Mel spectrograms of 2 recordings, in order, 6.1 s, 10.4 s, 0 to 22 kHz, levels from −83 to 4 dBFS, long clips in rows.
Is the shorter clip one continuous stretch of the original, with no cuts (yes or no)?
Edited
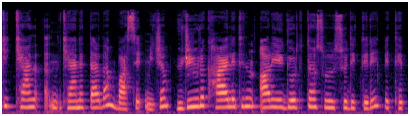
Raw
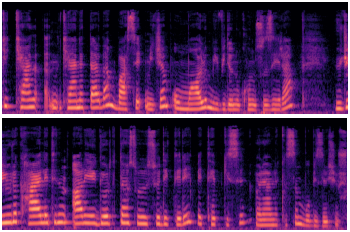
no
